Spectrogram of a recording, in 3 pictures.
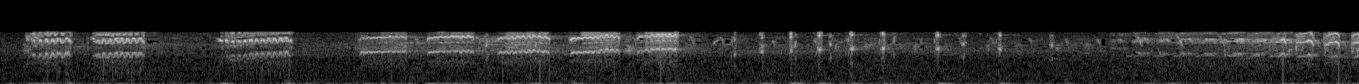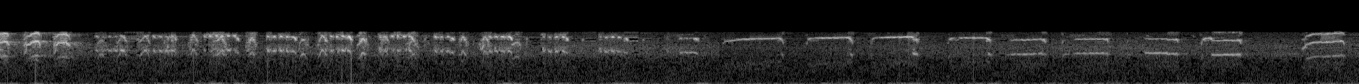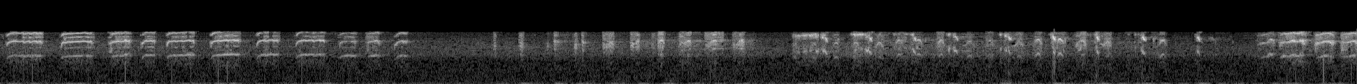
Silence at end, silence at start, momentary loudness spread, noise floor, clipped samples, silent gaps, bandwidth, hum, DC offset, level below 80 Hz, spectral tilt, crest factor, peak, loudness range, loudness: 0 s; 0.25 s; 16 LU; -45 dBFS; under 0.1%; none; 5.4 kHz; none; under 0.1%; -54 dBFS; 1 dB/octave; 22 dB; 0 dBFS; 9 LU; -18 LUFS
